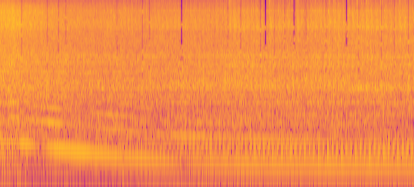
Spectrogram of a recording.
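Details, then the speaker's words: Yard-sale commercial walk-behind leaf blower, small two-stroke, bought not running with suspected carburetor problems, now run on the ground to check smoke: settles from a rev into a steady, even buzz with regular pulse, no misses; normal running. "let's go let her down on the ground and we'll run it for a while see how it does as far as smoke is concerned"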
